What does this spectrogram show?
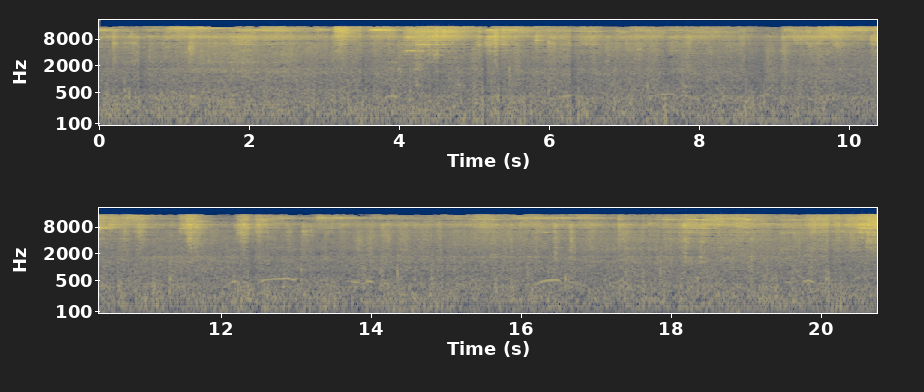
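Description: Loaded freight wagons of a cargo train rolling past, their wheels rumbling steadily on the rails, with brief high-pitched wheel squeals several times.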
